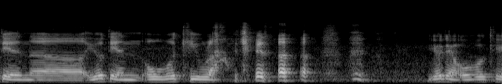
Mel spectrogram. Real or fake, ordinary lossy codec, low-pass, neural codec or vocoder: real; none; 7.2 kHz; none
